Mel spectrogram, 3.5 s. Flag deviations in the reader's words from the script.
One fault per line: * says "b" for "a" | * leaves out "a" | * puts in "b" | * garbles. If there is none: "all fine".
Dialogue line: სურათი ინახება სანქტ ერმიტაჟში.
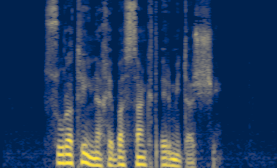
all fine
